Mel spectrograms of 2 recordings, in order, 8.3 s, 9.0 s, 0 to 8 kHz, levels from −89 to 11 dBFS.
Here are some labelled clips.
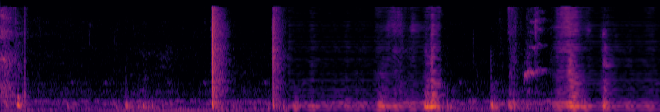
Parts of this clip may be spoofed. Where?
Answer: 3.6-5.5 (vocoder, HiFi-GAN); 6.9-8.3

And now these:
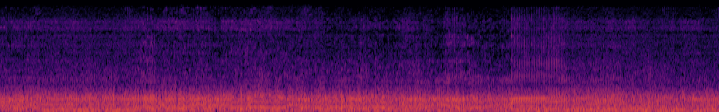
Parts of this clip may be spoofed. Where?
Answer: 0.0-0.5 (vocoder, HiFi-GAN); 1.7-6.4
